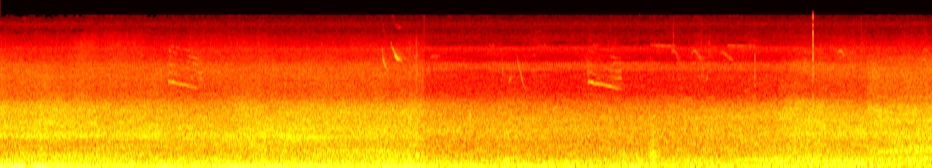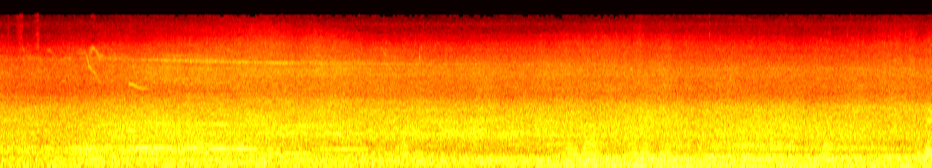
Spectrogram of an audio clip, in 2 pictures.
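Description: Steady vehicle and road-traffic noise: a low engine hum under a rushing haze, growing a little louder about halfway through.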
